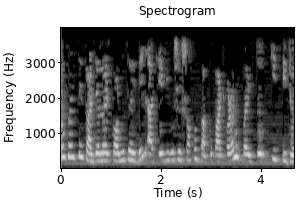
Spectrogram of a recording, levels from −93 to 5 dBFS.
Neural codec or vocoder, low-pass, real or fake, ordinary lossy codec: none; 3.6 kHz; real; none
